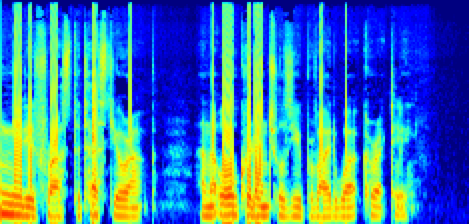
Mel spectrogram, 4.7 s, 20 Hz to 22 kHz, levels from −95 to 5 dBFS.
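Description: Integer overflow breaks into the speech four times: 0.13 to 0.56 s, 0.92 to 1.31 s, 2.11 to 2.60 s and 3.18 to 3.44 s. In each stretch the signal is driven past full scale, by about 4 dB in the first and third and about 2 dB in the second and fourth. The peaks wrap around to the opposite extreme instead of being held at the limit, producing harsh, violent cracks far sharper than ordinary clipping.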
